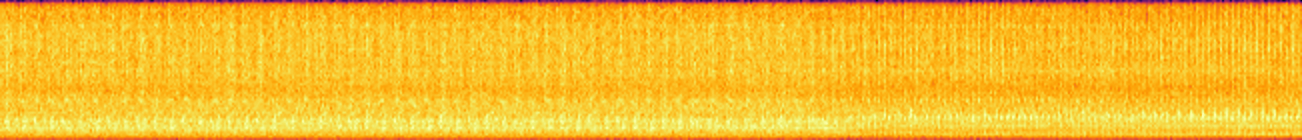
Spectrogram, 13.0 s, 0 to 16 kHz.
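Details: Honda K20Z2 engine at idle with an abnormal extra noise: a light, fairly quick ticking about three times a second riding over the hum; cause not pinned down.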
